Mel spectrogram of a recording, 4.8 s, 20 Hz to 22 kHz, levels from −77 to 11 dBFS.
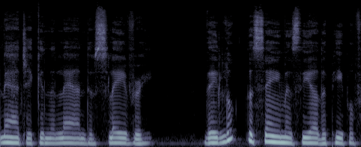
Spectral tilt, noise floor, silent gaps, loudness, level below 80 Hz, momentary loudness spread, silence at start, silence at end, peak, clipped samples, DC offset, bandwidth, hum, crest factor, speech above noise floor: -6.5 dB/octave; -59 dBFS; none; -24 LUFS; -64 dBFS; 8 LU; 0 s; 0 s; -8 dBFS; under 0.1%; under 0.1%; 17.5 kHz; none; 14 dB; 36 dB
